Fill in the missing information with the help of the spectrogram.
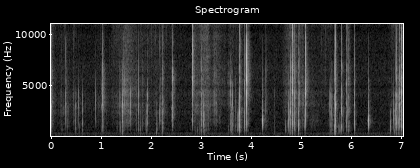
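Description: A full, soft plastic wet wipes pack is squeezed, crushed and crinkled with fingers and short nails. It makes a rapid string of sharp, dry crackles and crunches that are bright and crisp, with almost no low end. Each crinkle snaps off quickly over a faint, quiet background.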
